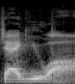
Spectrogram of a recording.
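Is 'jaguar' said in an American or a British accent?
British. It is said in a British accent. "In English, it's like jaguar"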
